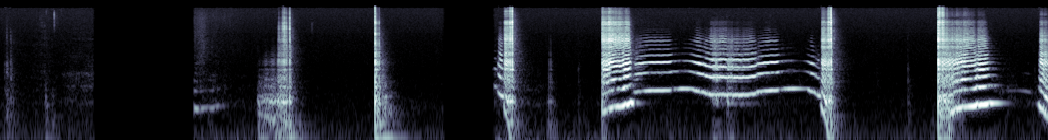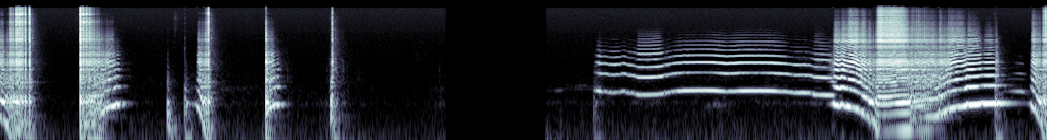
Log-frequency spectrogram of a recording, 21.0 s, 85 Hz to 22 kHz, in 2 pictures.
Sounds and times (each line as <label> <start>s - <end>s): squeay creaking door 5.0s - 5.3s
squeay creaking door 6.0s - 8.4s
squeay creaking door 9.4s - 10.8s
squeay creaking door 16.4s - 20.9s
